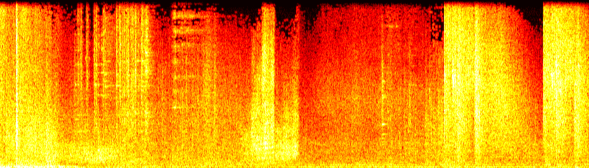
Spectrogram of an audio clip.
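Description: A ship's engine rumbles steadily.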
